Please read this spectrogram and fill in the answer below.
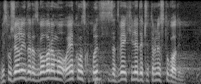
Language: Serbian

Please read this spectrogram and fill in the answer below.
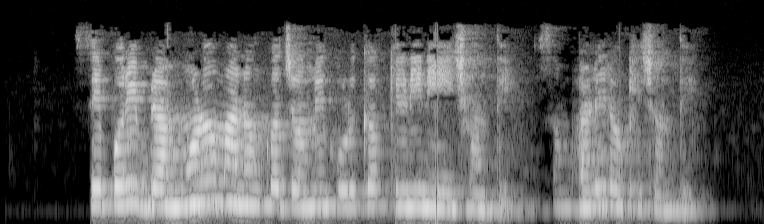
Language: Odia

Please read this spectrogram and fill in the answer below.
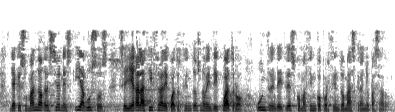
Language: Spanish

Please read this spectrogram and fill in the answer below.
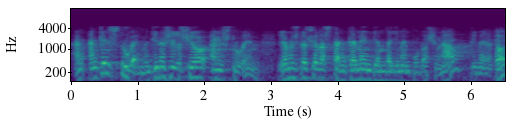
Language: Catalan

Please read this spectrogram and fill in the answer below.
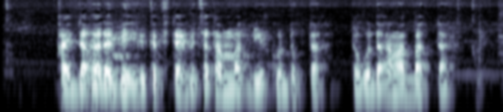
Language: Yakut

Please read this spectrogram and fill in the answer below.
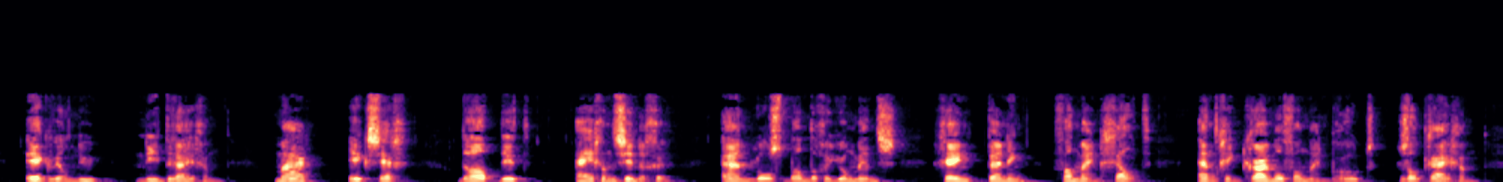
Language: Dutch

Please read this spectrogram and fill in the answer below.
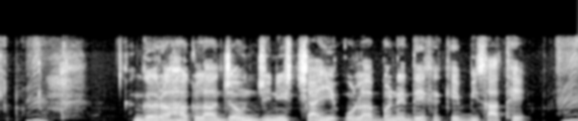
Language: Chhattisgarhi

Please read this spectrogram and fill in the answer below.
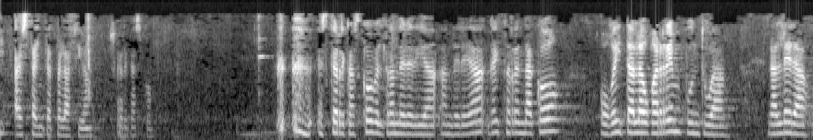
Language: Basque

